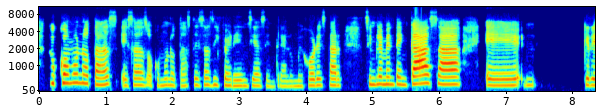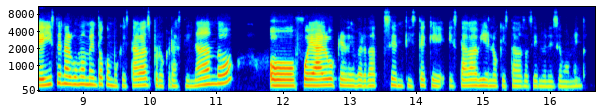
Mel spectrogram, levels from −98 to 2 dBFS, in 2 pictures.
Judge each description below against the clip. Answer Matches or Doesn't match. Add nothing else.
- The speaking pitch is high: Matches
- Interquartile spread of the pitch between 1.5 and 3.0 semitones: Doesn't match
